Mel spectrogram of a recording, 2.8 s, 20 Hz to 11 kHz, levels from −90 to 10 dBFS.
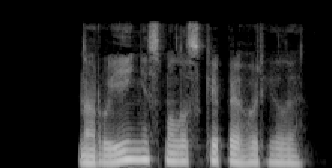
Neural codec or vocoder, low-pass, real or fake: none; 7.2 kHz; real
